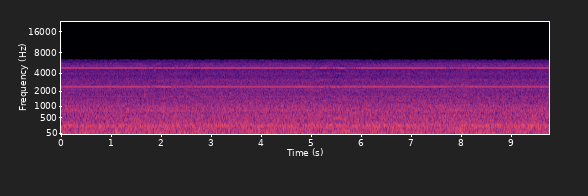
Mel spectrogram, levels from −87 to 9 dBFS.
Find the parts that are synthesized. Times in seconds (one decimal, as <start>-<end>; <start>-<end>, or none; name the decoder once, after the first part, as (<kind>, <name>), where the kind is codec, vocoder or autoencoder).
1.7-2.8 (codec, DAC); 5.0-6.0; 7.7-8.3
